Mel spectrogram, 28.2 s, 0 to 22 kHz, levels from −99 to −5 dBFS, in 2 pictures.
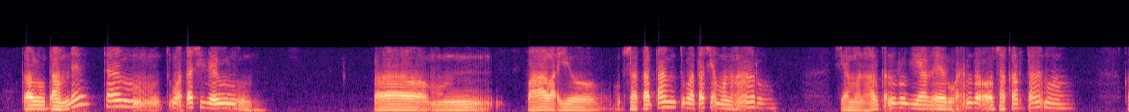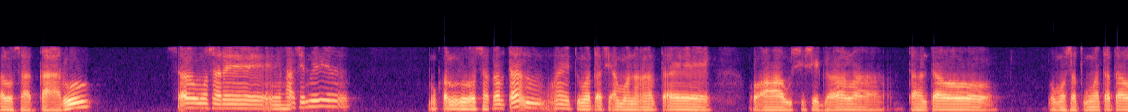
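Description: From the first second the speech carries the buzzy, gravelly roughness of the GSM full-rate codec, which fits the 13 kbps full-rate coder. The codec models the vocal tract and drives it with a sparse, regularly spaced pulse excitation, so voiced sounds turn raspy rather than smeared, and nothing reaches above 4 kHz. Unlike a plain low-bitrate MP3 or a simple band-limit, the damage sits inside the voice's texture as a steady coarseness.

At 2.92 s and again at 11.9 s there are lost GSM frames, each gap about 40 ms long, which fits two 20 ms frames. The decoder fills each gap by repeating the last good frame's settings, so the sound hangs briefly as a rough, metallic ring. A dropout would go silent, and a click would be instantaneous. Both gaps are short, so the ring never fades out fully.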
